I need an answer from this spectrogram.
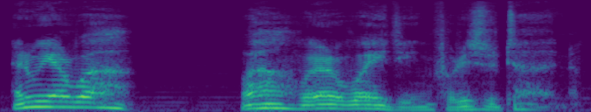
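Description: A man's voice: medium pitch, sing-song, normal speed, husky, no room sound, faint music behind. A man voicing a roguish, charming male halfling in a story, chatty and gallant with small hesitations. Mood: gallant, sly.

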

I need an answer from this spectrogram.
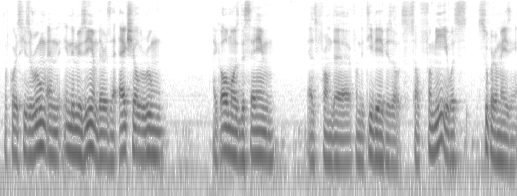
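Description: Low, dark-voiced man with Ukrainian accent. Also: vocal fry. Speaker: interview guest, athlete. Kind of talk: casual conversational interview answers.

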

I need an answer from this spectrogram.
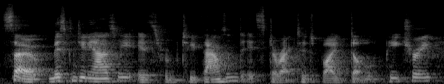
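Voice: mid-range voice, expressive, normal speed, echoey room, over loud music. A co-host leading a casual film chat, enthusiastic, with stumbling restarts. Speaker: podcast co-host.

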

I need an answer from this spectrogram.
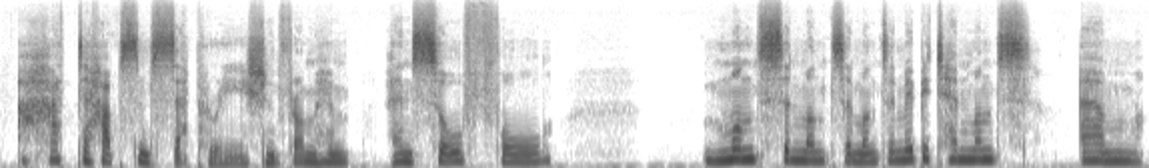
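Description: A woman's voice: on the low side, no room sound, studio quality. A woman guest on a podcast, telling her recovery story earnestly and reflectively, often repeating words and saying "you know". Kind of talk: candid recovery interview.

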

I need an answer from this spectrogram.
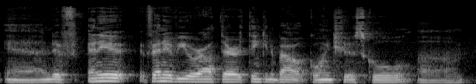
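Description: A man's voice: fairly low pitch, fairly even intonation, normal speed, darkish tone. A middle-aged man hosting a podcast, talking in a blunt, rambling and earnest casual monologue. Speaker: podcast host.

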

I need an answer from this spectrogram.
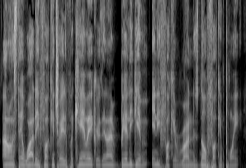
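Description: Deep-voiced blunt fantasy football host. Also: male voice, level tone, fast talker. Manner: blunt, profane, rattles off stats, mocking hype. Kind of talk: casual profane sports chat.

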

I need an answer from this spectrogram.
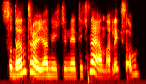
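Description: A woman co-hosting a casual chat, talking in a chatty, self-deprecating way full of quick restarts. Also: medium pitch, expressive, fairly bright tone, dry recording, muffled recording. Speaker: podcast co-host. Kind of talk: casual chat about knitting.

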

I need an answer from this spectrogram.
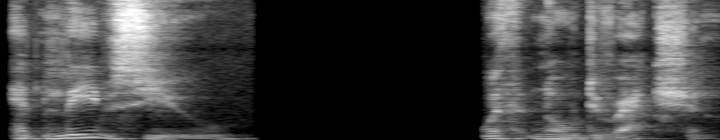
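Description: Taking it slowly, a man in his fifties with a fairly low, very animated voice hosts a solo motivational podcast as a fitness coach. He speaks in a conversational, emphatic way, posing rhetorical questions and repeating what matters most.

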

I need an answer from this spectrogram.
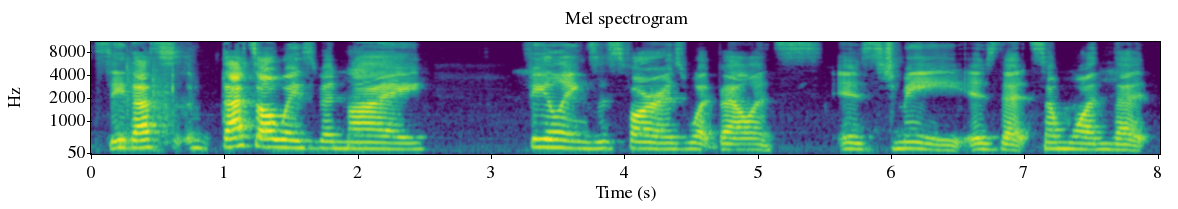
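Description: A woman's voice: fairly low pitch, steady tone, slow, bright, forceful tone, slight background noise. A woman talking thoughtfully on a casual fan podcast. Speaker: podcast guest or co-host.

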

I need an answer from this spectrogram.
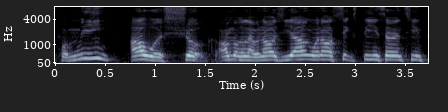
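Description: A man's voice: sits high, steady tone, fast, a little mellow. A man in his twenties with a London roadman accent, chatting casually in heavy street slang, emphatic, swearing and repeating himself. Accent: London roadman, urban street. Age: 20s.

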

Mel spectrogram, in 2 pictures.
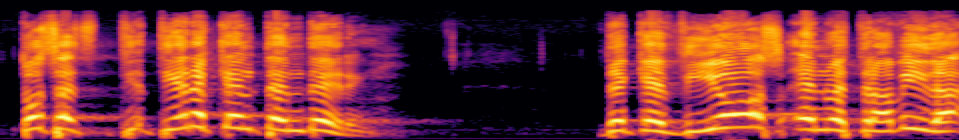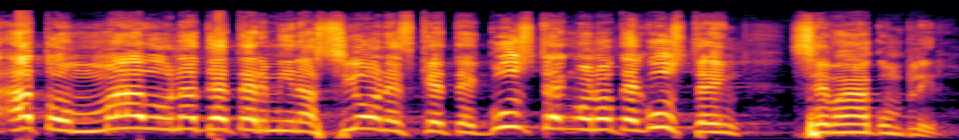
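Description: A man's voice: extremely high pitch, measured pace, big-room sound. A man preaching a sermon with emphasis, rhetorical questions and humorous asides. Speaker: pastor.

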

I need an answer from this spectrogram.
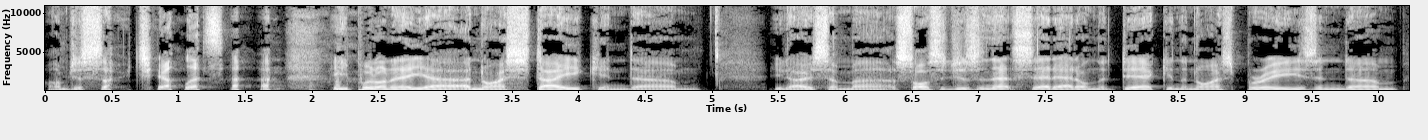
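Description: A man's voice: lowish voice, flat delivery, unhurried, a little mellow, no room sound, clean studio sound. An Australian man hosting a podcast, chatting casually in a blokey, matey, rambling way. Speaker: podcast host. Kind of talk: casual interview chat.

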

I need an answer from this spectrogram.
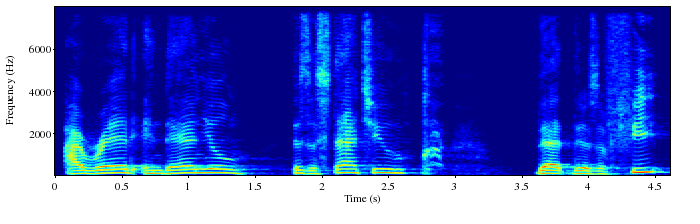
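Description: Emphatic preacher man in a big hall. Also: on the high side. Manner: lively, emphatic, laughs often mid-sentence. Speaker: pastor. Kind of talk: sermon. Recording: long hall reverb.

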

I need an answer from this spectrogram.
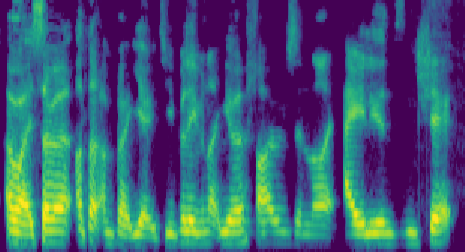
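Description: A man's voice: mid-range voice, level tone, fast talker, mellow, no echo, dull audio. A man with a southern English accent telling anecdotes in casual, sweary, slangy chat, rambling along in a matey way.

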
